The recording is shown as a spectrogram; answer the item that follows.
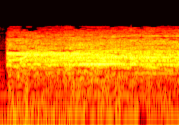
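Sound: crowd of fans cheering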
